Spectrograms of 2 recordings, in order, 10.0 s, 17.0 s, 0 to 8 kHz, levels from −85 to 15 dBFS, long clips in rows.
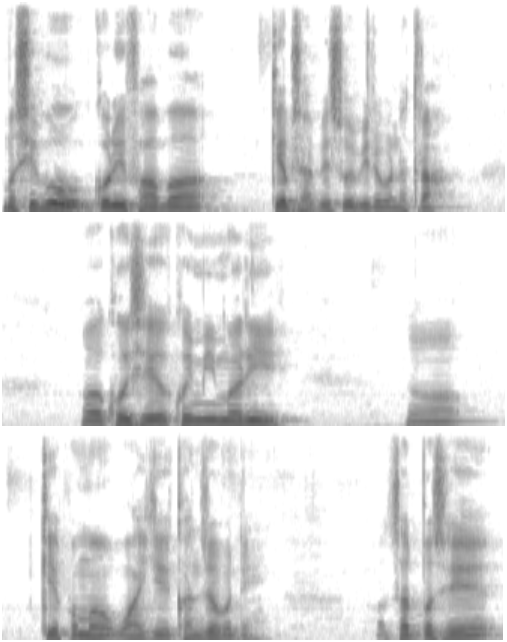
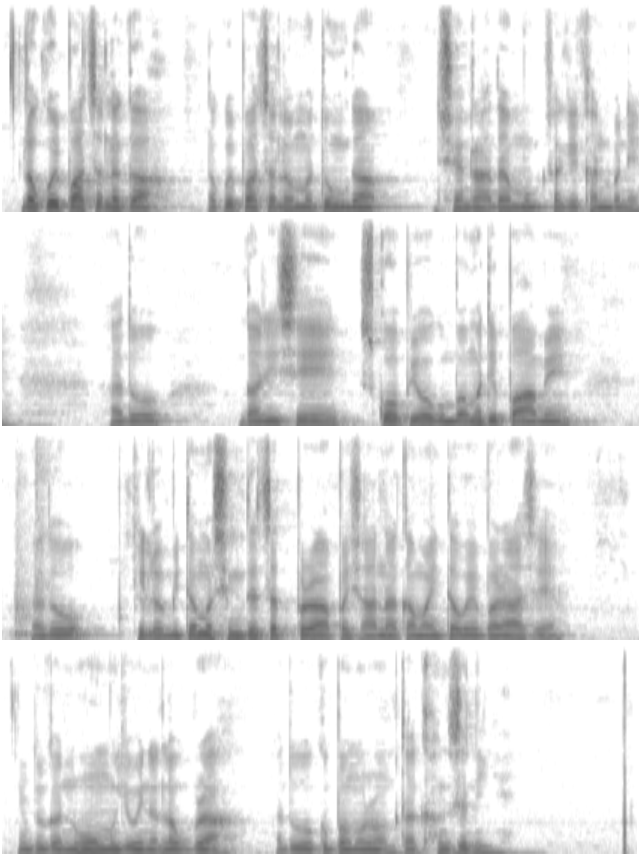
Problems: none marked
